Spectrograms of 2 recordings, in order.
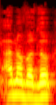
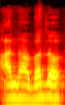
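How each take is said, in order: Both takes have the same delivery.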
